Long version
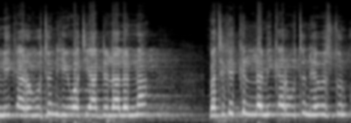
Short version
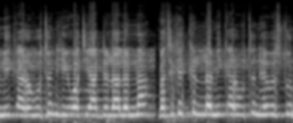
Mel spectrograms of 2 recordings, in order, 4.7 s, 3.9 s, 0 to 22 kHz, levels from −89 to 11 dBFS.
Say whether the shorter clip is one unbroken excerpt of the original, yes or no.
no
